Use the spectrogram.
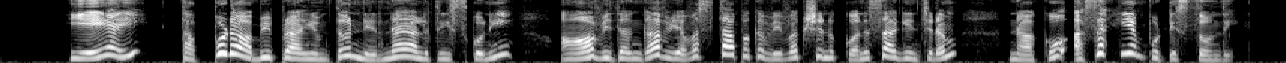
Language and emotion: Telugu, disgusted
